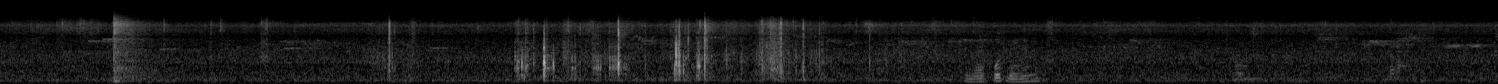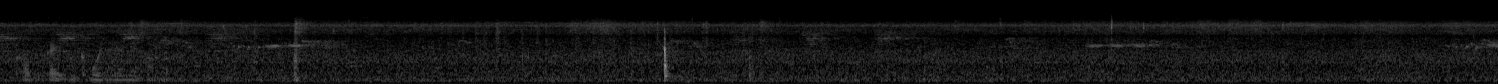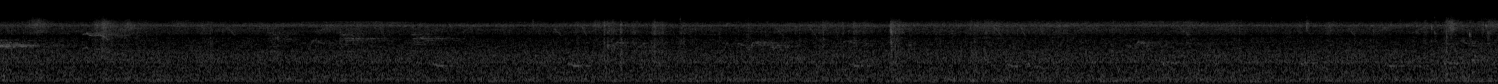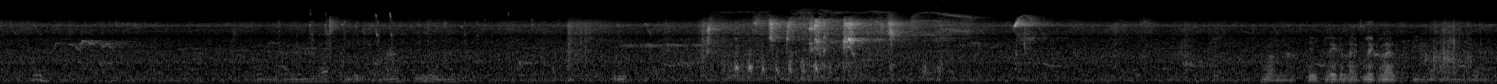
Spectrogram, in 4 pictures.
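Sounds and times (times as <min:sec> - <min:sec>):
small ticks and rustles: 0:00.1 - 0:15.1, 0:15.8 - 0:32.8, 0:35.2 - 0:51.2, 0:58.5 - 0:59.9
faint bird chirps: 0:47.4 - 0:55.8.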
